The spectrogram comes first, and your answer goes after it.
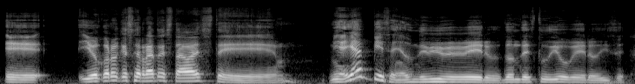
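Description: A man's voice: mid-range voice, moderate pace, smooth. Peruvian guy on his stream telling a story, voice jumps up and down a lot, tons of slang and fillers. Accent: Peruvian Spanish. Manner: animated, slangy anecdote telling with many fillers. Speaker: livestream host. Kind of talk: casual storytelling on a live stream.

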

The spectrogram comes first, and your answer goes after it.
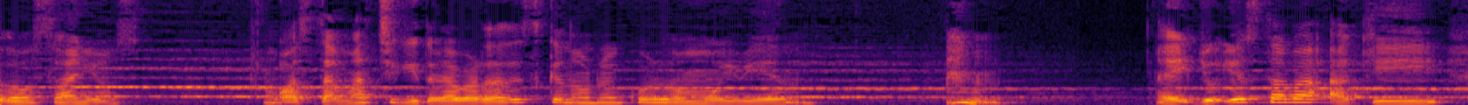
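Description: A young woman rambles through a ghost story in casual chat, correcting herself often. Her voice has a gravelly edge, and music plays clearly beneath her. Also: medium pitch. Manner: rambling, many restarts and asides. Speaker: caller sharing a paranormal story.

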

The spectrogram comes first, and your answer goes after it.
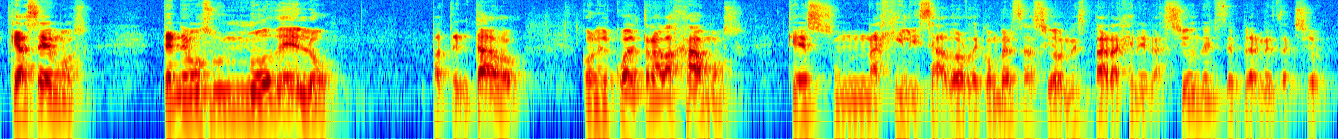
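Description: A man's voice: mid-range voice, steady tone, normal speed. A man with a Mexican accent, an executive coach, explaining his work in a casual interview, often restarting phrases and checking in with tag questions. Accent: Mexican Spanish. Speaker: executive coach, company founder.

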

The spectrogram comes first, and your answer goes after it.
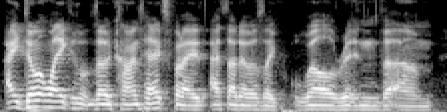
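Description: A young man co-hosting a podcast in casual chat, animated and quick to laugh, leaning on "like" a lot. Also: fairly low pitch. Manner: animated, laughs often, many "like" fillers. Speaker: podcast co-host.

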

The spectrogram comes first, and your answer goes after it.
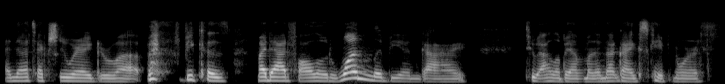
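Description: A woman from Egypt, a lawyer and comedian, chatting as a podcast guest, animated and joking with lots of fillers. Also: low-pitched, normal speed, dry recording, muffled recording. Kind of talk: casual conversational interview.

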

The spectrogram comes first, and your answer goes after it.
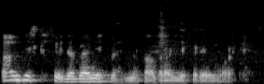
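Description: Male, Moroccan accent, raspy and very fast conversational speaker on a dull microphone. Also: lowish voice, big pitch swings. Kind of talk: casual panel discussion.

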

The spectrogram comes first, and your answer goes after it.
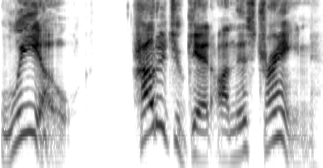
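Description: A man's voice: on the high side, big pitch swings, slow, gravelly, fairly bright tone, dry recording, voice pushed up, exaggerated voice. A man voicing a nervous young man with a dry, joking way of talking. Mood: astonished.

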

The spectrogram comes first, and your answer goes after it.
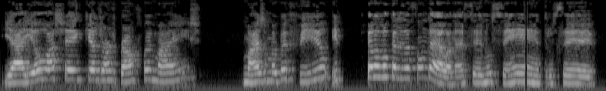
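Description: A young Brazilian woman with a Pernambuco accent talks casually as an interview guest on a remote call. Her voice sits a little high, and she hesitates often and laughs easily as she speaks. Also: expressive, measured pace. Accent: Pernambuco Brazilian Portuguese. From Brazil, Recife.

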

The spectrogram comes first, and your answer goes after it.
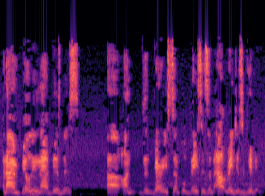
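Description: A man with a smoker's voice giving an informal, off-the-cuff devotional, speaking haltingly and repeating phrases for emphasis inside a car. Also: mid-range voice, pushed and bright, slightly rough, poor audio. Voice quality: smoker's voice with occasional cough. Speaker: podcast host giving a devotional. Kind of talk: informal off-the-cuff sermon and prayer. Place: inside a parked small car.

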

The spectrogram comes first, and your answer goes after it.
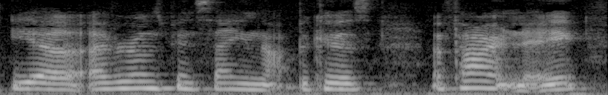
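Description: A woman's voice: medium pitch, moderate pace, darkish tone. A young woman co-hosting a casual chat, talking ideas through at length. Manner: chatty, explains ideas at length. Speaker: podcast co-host.

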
